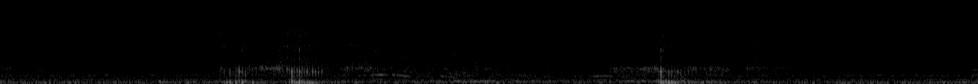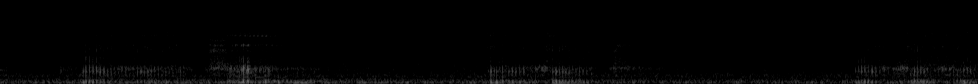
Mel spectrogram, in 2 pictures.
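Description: Low rumbling snores repeat about every four seconds, roughly 15 breaths a minute, over soft room noise; steady snoring.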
